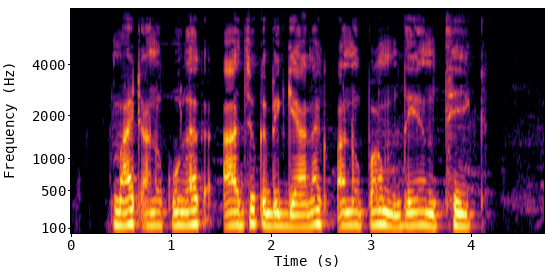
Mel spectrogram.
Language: Maithili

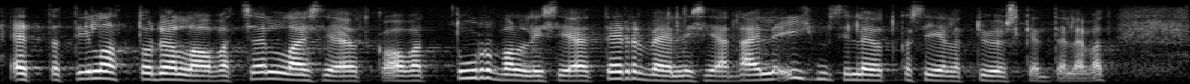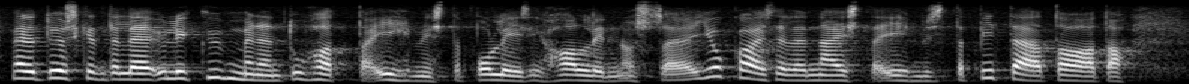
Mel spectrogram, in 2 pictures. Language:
Finnish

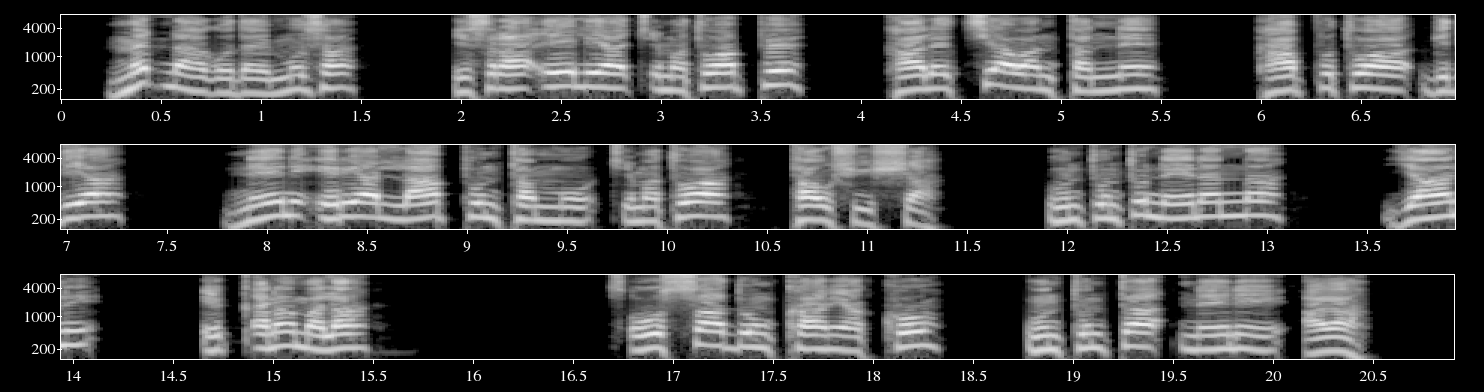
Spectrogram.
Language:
Dawro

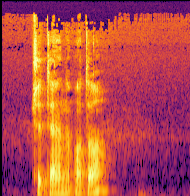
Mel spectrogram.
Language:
Polish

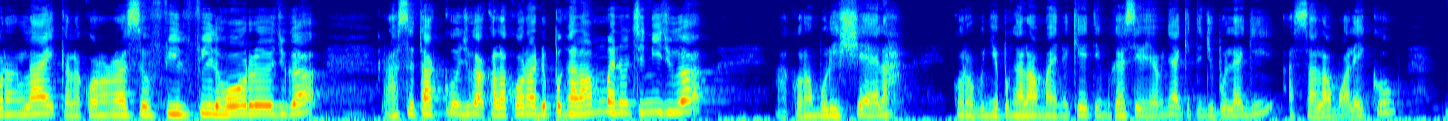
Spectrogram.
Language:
Malay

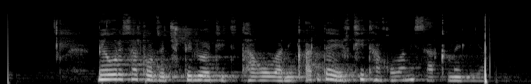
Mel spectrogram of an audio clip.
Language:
Georgian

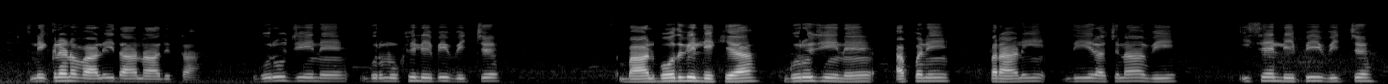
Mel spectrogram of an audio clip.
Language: Punjabi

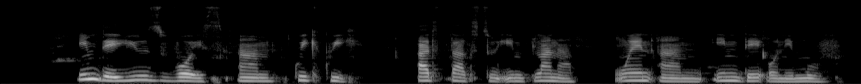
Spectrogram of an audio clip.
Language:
Nigerian Pidgin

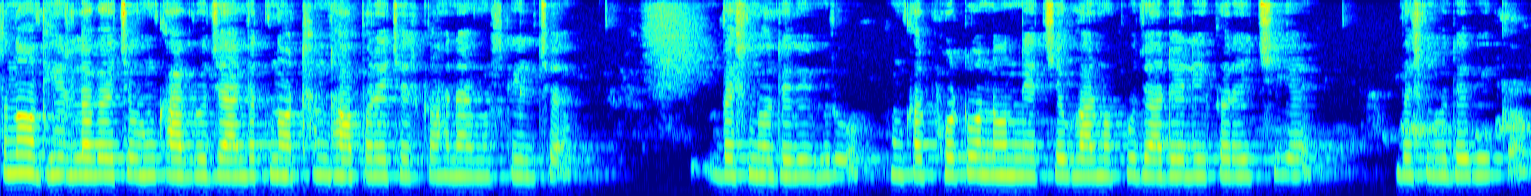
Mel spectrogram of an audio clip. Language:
Maithili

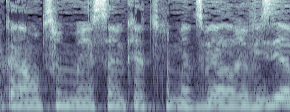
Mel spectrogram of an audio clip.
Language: Hebrew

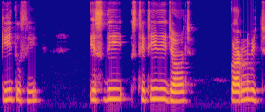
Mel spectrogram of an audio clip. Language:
Punjabi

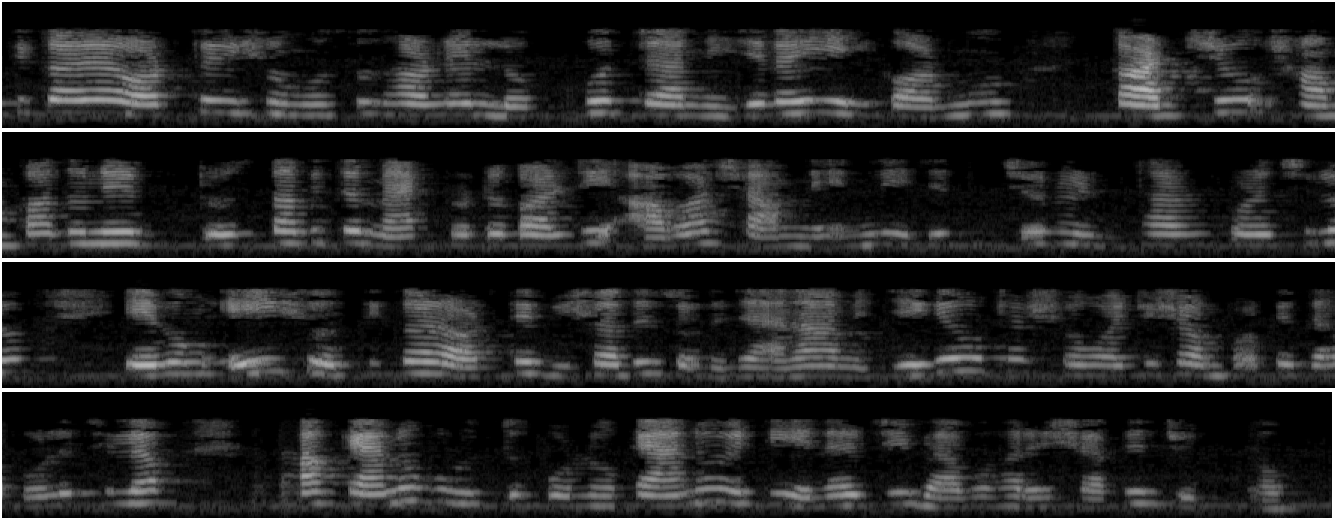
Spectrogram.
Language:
Bangla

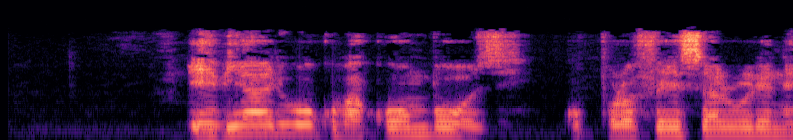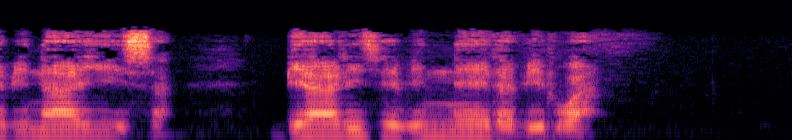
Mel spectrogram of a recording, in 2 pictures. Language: Ganda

